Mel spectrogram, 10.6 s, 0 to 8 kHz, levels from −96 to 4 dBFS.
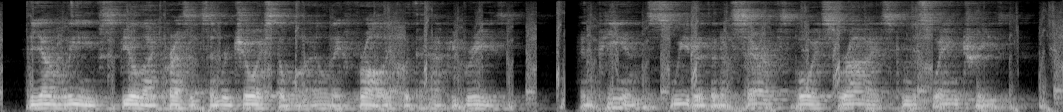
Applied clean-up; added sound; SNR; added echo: none; Scratching (performance technique); 14 dB; reverberation time 0.9 s.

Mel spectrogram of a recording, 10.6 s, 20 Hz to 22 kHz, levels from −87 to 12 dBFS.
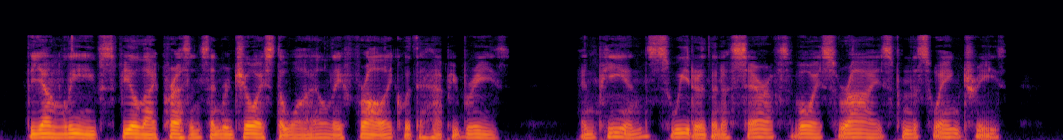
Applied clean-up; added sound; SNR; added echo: none; none; none; none.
